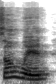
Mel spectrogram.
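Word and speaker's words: Samhain: when is a gallium a galaic word pronounced so in right celebrated from October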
